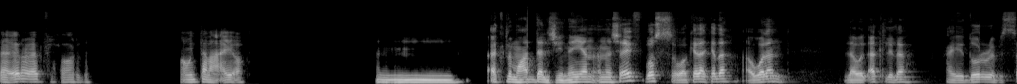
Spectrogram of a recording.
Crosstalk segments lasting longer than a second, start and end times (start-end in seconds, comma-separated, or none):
none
